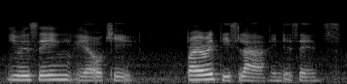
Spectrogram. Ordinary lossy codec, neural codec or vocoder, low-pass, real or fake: none; none; 7.2 kHz; real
